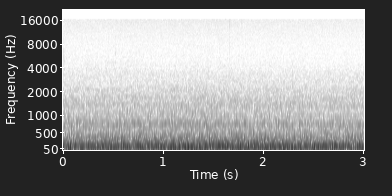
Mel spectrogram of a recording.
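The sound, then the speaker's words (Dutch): Steady low road rumble inside a moving car crossing a viaduct in Brabant, an even engine and tyre drone with no voices. “We zitten in de auto. We zijn al een uur onderweg.”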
